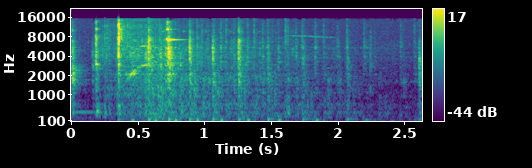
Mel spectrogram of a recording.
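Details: Small single-cylinder mower, fresh fuel, choke on: uneven spluttering pops fading and dying within three seconds; fuel tap turned out to be off, carburetor also suspected.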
